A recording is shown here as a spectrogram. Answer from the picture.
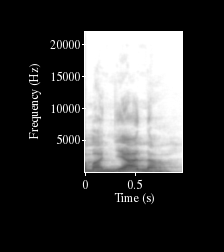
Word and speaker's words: mañana: These words, la mañana, la tarde, ella, do you remember these words? We have studied them in other lessons. La mañana is the morning. La tarde, the afternoon. Ella is the personal pronoun, she. So, they end in vowel. So, they should be stressed on the penultimate syllable.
